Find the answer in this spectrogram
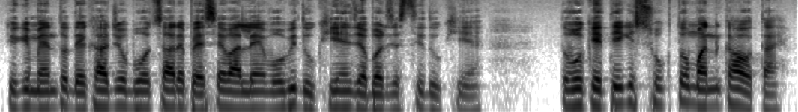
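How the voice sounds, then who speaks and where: A man's voice: mid-range voice, steady tone, quick pace, mellow, no room sound. A man giving a conversational motivational spiritual talk, earnest, full of rhetorical questions and little acted-out quotes.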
